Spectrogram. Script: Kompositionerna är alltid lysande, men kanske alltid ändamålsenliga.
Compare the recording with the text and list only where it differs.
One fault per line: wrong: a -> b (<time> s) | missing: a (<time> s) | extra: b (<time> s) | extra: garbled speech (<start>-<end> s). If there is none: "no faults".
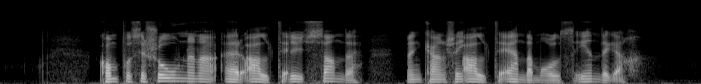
no faults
